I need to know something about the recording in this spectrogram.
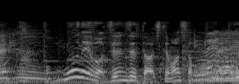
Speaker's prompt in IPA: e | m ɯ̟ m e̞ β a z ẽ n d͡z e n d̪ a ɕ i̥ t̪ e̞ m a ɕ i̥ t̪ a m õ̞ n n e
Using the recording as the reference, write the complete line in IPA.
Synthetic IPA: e | m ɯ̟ n e̞ β a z ẽ n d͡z e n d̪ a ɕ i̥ t̪ e̞ m a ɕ i̥ t̪ a m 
